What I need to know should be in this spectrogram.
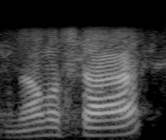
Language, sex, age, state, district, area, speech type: Nepali, male, 60+, West Bengal, Kalimpong, rural, conversation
